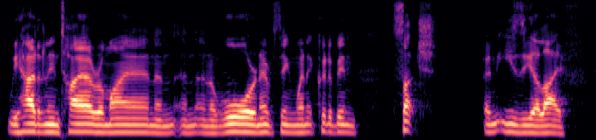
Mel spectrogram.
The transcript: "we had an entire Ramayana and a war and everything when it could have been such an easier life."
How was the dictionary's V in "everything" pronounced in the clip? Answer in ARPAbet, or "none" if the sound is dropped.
V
